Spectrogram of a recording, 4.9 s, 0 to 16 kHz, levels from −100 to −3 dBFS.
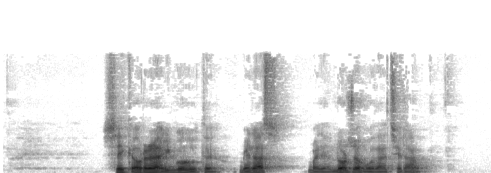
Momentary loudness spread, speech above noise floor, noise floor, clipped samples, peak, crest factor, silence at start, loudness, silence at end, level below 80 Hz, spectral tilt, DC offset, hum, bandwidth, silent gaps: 13 LU; 51 dB; -73 dBFS; under 0.1%; -2 dBFS; 22 dB; 1.05 s; -23 LUFS; 0.65 s; -50 dBFS; -6.5 dB/octave; under 0.1%; none; 11.5 kHz; none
